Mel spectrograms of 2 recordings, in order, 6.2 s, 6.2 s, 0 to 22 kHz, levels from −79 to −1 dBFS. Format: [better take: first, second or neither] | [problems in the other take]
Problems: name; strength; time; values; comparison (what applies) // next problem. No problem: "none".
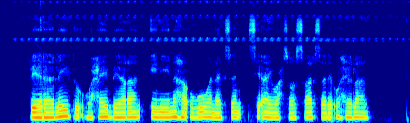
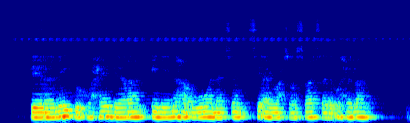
first | room echo; dies away in 0.6 s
